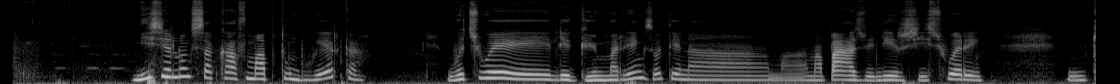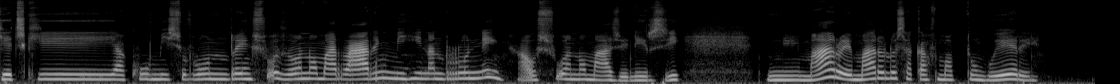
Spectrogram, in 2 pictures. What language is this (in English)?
Sakalava Malagasy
